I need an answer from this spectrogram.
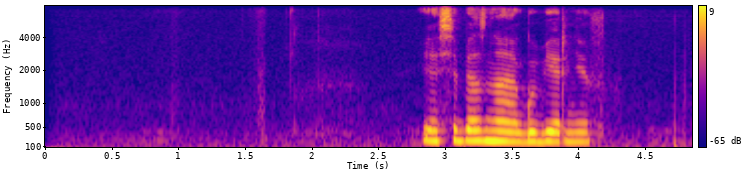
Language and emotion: Russian, neutral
